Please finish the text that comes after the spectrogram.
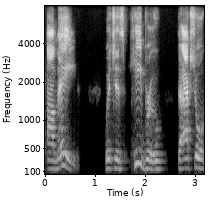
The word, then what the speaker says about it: amen: hello uh amen were you in your prayers amen is it uh actually pronunciation is not correct it's more like Ahmed which is Hebrew the actual Hebrew pronunciation for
